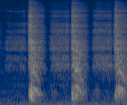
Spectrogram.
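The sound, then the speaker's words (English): Three sharp, forceful breaths through the nose come in a quick, steady rhythm, each a loud, hissing puff with a brief quieter pause between, from a rapid yoga breathing technique of deep exhales through the nose followed by automatic inhales. There is no talking. “But basically the intention in this practice is you are going to exhale really deeply through your nose like this, and then you are going to automatically inhale through the nose too.”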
